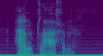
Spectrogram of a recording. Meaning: to denounce, accuse, indict, sue
- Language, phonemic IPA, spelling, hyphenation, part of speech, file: Dutch, /ˈaːŋklaːɣə(n)/, aanklagen, aan‧kla‧gen, verb, Nl-aanklagen.ogg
